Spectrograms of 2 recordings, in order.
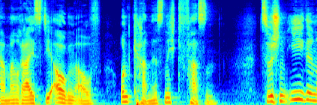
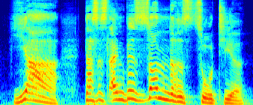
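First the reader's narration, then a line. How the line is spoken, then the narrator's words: Loud call. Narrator (German): ruft Thea laut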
